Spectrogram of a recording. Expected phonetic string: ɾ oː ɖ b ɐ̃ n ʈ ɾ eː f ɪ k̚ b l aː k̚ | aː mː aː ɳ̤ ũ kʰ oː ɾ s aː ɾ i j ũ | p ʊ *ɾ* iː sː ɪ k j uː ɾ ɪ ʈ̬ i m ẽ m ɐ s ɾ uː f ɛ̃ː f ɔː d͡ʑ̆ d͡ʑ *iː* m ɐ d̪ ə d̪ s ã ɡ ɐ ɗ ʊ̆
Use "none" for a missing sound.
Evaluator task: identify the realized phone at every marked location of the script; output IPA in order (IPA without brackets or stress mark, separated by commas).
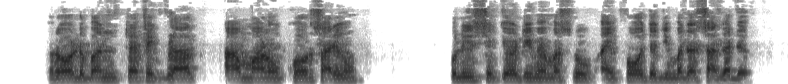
l, iː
